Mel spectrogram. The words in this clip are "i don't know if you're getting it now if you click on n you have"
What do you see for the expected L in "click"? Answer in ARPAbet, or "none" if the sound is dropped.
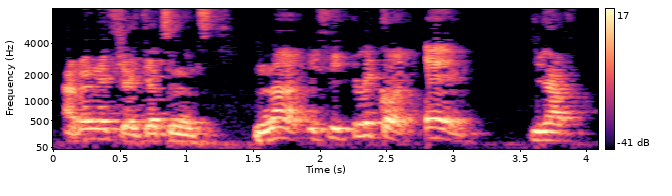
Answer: L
